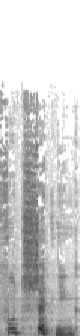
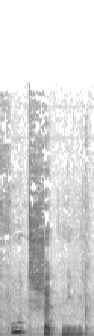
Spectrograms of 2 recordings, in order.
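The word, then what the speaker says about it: fortsättning: Обратите внимание, как э, пишется это слово. Пишется форт, форт, и потом еще идет буква «С». И вот это сочетание «РТС», оно не слышится как «РТС», обратите внимание, «food shortening», совсем по-другому.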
